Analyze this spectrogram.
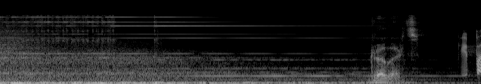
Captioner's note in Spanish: Suena el teléfono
